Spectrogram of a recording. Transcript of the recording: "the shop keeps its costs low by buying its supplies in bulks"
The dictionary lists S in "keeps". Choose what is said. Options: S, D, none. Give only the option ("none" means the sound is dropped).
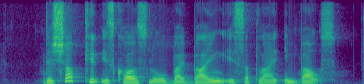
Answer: none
